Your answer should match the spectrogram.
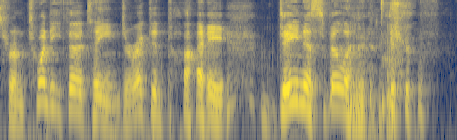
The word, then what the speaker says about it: Villeneuve: Called Prisoners from 2013, directed by Denis Villeneuve. Say it properly as well. Villeneuve. Okay, Denis Villeneuve. Is that better? Come on, it's spelt like another word, so Denis for those who like don't act like a 5-year-old.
